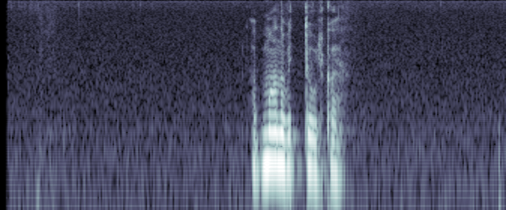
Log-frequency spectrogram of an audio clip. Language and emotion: Russian, neutral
